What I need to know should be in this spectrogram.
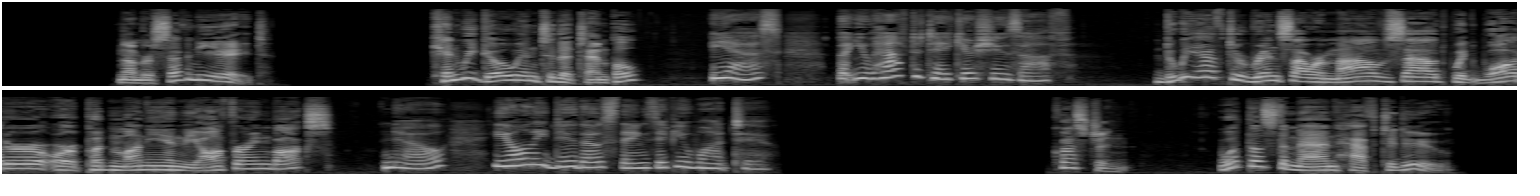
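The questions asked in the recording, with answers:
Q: What does the man have to do?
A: Take his shoes off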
